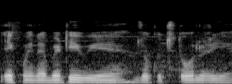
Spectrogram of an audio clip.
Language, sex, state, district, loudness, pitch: Hindi, male, Rajasthan, Bikaner, -19 LUFS, 100 Hz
